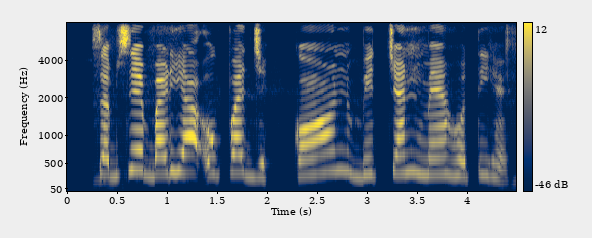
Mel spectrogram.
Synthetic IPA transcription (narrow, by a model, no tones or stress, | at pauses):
sɐbsebəɽ̤ijaʔʊpəd͡ʒ | kɔːnbɪt͡ʃənmẽɦoːt̪iɦɛː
